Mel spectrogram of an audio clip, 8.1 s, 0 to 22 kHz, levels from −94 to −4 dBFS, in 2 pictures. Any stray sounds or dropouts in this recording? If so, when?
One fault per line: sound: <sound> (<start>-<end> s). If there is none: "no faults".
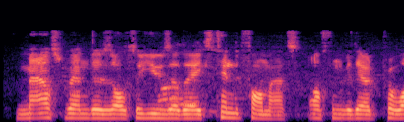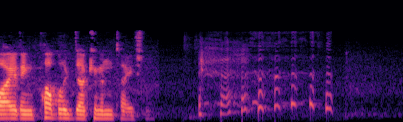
sound: laugh (5.9-7.4 s)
